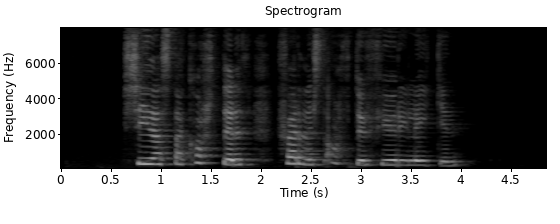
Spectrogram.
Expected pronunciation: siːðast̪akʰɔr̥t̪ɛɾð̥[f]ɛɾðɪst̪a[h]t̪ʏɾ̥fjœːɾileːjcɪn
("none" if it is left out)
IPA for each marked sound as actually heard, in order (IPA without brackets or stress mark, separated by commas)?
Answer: f, f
